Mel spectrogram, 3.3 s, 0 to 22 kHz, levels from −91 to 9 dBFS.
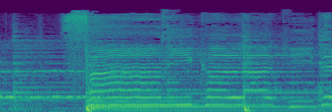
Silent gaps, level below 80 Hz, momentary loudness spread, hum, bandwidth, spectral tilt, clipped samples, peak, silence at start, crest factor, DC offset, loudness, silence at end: none; -32 dBFS; 10 LU; none; 16 kHz; -4 dB/octave; under 0.1%; -2 dBFS; 0 s; 18 dB; under 0.1%; -19 LUFS; 0 s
